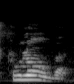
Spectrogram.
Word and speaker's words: Coulombe: I think I've been pronouncing Colombe, and it's not. It's Colombe, isn't it? No, it's Coulombe.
